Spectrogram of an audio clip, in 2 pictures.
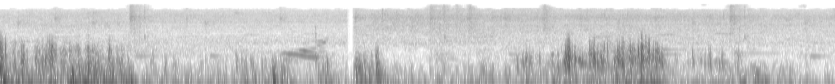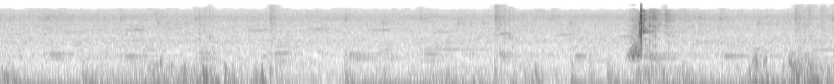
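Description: A driver striking a golf ball off the tee: one sharp crack about seven seconds in.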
